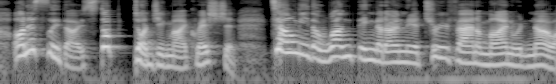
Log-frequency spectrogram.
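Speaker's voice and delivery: mocking scammer voice. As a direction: read it like a pompous fraud bragging. Reads scammer's chat in put-on voice.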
